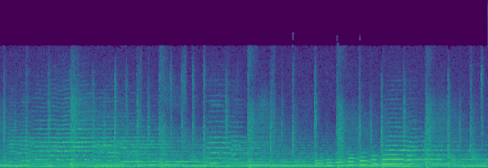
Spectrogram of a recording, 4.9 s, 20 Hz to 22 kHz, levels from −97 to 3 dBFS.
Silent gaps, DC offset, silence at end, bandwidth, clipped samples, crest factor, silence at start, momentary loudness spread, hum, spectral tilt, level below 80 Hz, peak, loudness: none; under 0.1%; 0 s; 16.5 kHz; under 0.1%; 16 dB; 0 s; 5 LU; none; -3 dB/octave; -86 dBFS; -10 dBFS; -25 LUFS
